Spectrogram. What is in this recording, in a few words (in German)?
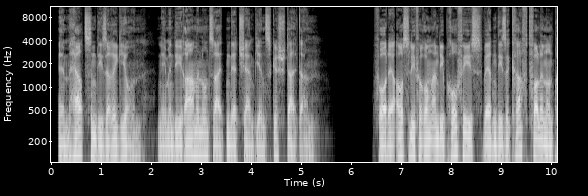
Spot; Yonex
